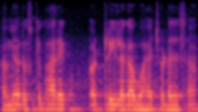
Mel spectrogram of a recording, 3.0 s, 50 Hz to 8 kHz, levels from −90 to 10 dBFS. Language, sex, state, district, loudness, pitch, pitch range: Hindi, male, Himachal Pradesh, Shimla, -16 LUFS, 125 Hz, 120-130 Hz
